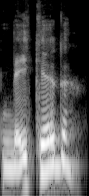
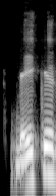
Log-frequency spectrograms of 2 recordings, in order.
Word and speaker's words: naked: the easy rule now there are a couple exception words that where the e is pronounced okay um and you will run into a like naked naked is an exception normally right if i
